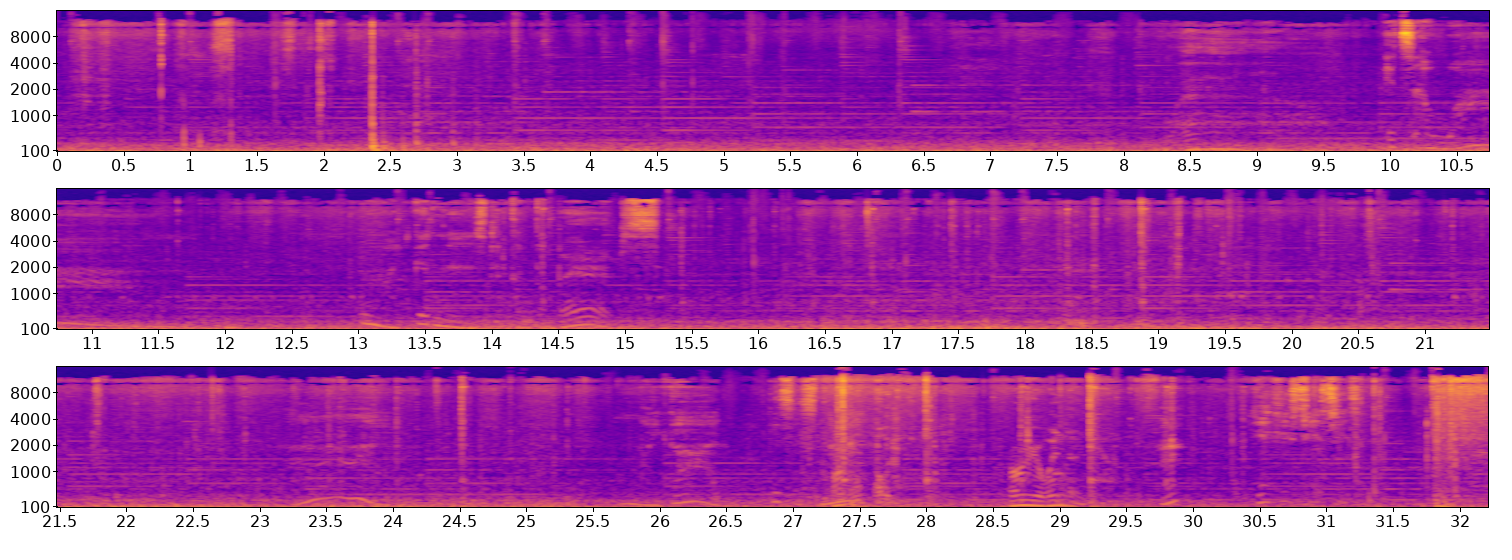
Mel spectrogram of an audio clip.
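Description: Steady low rumble of a pickup truck's engine and tyres heard from inside the cab while driving, with music and a voice playing over it.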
